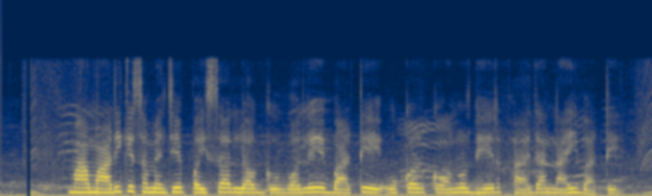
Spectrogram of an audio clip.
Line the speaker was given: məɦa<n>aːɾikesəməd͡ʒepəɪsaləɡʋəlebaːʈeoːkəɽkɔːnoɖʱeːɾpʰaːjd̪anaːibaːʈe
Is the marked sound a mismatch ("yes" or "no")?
yes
